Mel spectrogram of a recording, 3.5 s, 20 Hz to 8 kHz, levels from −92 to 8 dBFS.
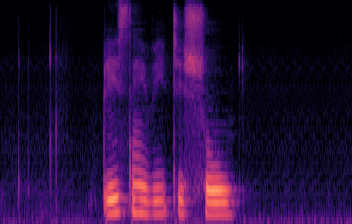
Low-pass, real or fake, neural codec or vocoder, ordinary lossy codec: none; fake; codec, 16 kHz, 0.9 kbps, LongCat-Audio-Codec; none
